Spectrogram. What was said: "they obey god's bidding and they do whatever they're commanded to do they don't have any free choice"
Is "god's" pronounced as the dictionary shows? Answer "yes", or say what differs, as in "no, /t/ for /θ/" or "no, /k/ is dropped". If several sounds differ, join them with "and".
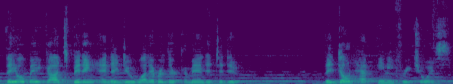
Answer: yes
